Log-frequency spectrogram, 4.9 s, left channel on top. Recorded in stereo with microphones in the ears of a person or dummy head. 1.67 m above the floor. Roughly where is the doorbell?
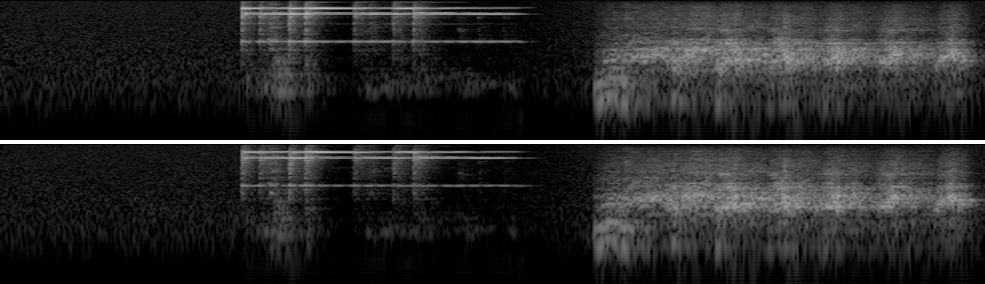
Centre.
